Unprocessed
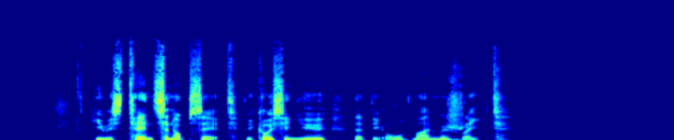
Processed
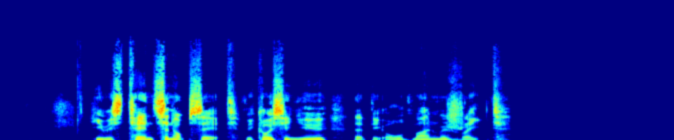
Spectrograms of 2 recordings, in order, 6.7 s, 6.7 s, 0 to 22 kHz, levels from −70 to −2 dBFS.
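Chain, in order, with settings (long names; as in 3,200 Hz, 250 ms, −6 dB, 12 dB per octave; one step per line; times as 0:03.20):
flat-topped bell 3,900 Hz +10.5 dB 1.3 octaves
level +2 dB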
